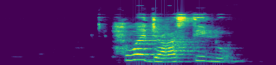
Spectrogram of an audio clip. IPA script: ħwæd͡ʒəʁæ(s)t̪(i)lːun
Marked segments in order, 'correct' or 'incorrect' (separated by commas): correct, correct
